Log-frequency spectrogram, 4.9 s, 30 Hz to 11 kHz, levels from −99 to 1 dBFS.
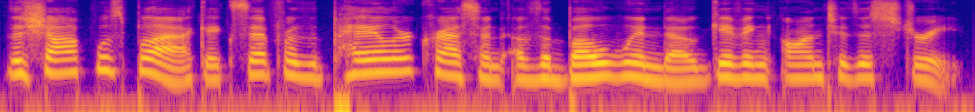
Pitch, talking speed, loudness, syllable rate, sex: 195 Hz, 210 wpm, -16 LUFS, 4.9 syllables/s, female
